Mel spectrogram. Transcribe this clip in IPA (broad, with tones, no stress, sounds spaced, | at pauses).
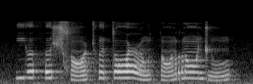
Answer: j ə˥ h əː˥ ʃ s ɔ̃ː˨˦ ʈʰ ə̃˥ t ɔː˥ ʕ ũ˨˦ t ɔ̃˨˦ r ɔ̃ː˥ d͡ʒ ũ˨˦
